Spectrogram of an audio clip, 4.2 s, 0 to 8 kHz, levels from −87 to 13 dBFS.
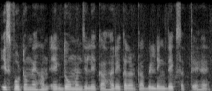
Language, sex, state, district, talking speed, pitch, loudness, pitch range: Hindi, male, Arunachal Pradesh, Lower Dibang Valley, 210 wpm, 135 Hz, -20 LUFS, 130-140 Hz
